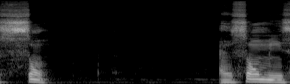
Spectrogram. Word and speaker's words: sont: And the T is silent. It's like sont. It looks like it should be saying sont. But no, that's not the way it's pronounced. It's sont.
